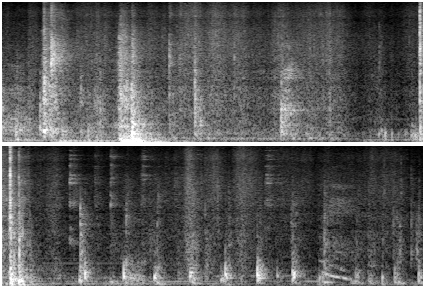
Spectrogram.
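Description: A door, held open with a foot by someone balancing four grocery bags, swings and thuds shut, with a few loud knocks and clatters of handling, followed by a quick series of lighter clicks and taps.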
